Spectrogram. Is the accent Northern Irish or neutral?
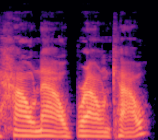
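neutral. It is said in a neutral accent.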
